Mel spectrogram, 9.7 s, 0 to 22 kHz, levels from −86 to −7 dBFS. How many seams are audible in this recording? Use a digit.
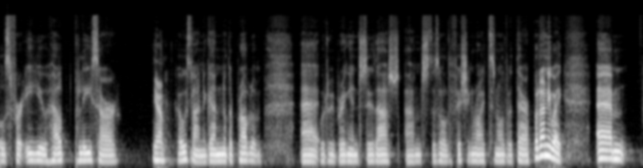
4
